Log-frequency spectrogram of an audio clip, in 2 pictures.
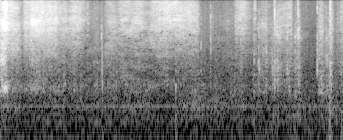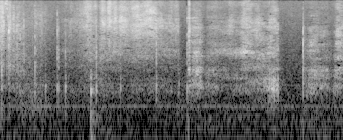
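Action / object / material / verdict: scrape / small cardboard tea box / cardboard / none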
